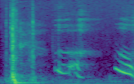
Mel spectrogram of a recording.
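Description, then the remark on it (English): A window being closed as it starts to rain again, in a recording of the radio comedy The Clitheroe Kid: a sharp thump near the start, then two drawn-out, rising and falling squeaks as the frame slides, fairly quiet, with no talking. “I'll just close your window.”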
